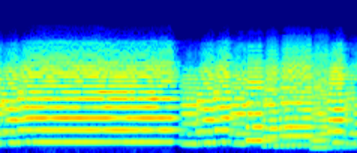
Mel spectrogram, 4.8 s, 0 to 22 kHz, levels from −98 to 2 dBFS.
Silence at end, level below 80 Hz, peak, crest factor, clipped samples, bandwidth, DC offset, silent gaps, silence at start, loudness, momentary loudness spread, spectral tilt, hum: 0 s; -88 dBFS; -12 dBFS; 14 dB; under 0.1%; 9.2 kHz; under 0.1%; none; 0 s; -24 LUFS; 4 LU; -1 dB/octave; none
